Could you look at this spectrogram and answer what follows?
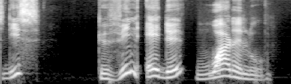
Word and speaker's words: Waterloo: Kevin est de Waterloo. Waterloo. Waterloo. You know, like when you say water, water, water, Waterloo.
